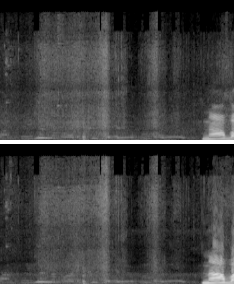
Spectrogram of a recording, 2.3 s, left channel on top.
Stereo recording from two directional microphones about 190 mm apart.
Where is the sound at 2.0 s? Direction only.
65° right (ahead or behind).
